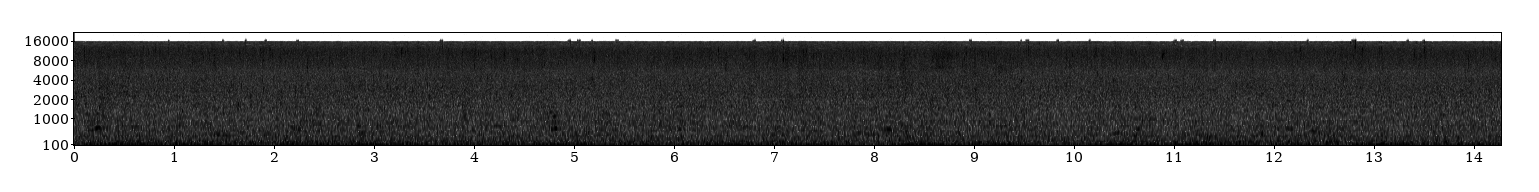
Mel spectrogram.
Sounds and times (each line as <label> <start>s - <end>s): people talking in the background 0.0s - 14.2s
